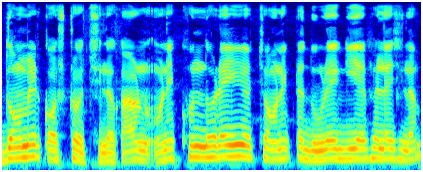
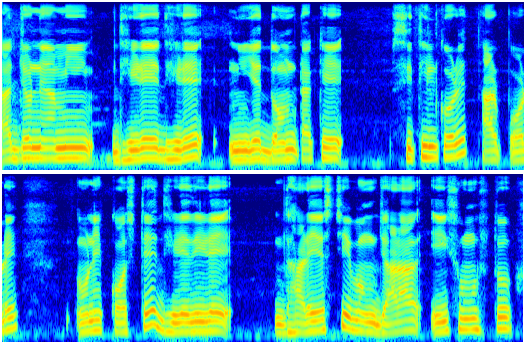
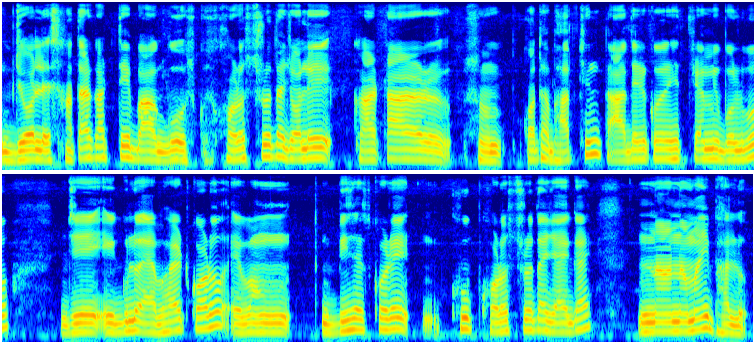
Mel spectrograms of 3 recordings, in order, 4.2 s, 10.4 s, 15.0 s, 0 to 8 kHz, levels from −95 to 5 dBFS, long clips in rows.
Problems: background sounds at intervals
